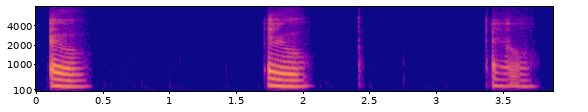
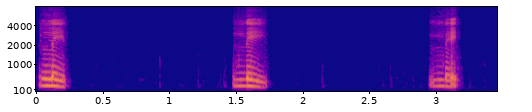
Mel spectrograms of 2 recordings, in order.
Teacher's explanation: L sound is liquid lateral voice on alveolar coronal place.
